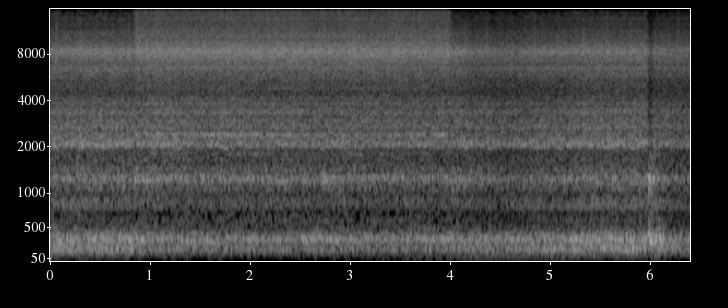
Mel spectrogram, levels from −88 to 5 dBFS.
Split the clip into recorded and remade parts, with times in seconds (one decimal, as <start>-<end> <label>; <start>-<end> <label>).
0.0-0.5 recorded; 0.5-4.3 remade; 4.3-5.1 recorded; 5.1-6.4 remade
